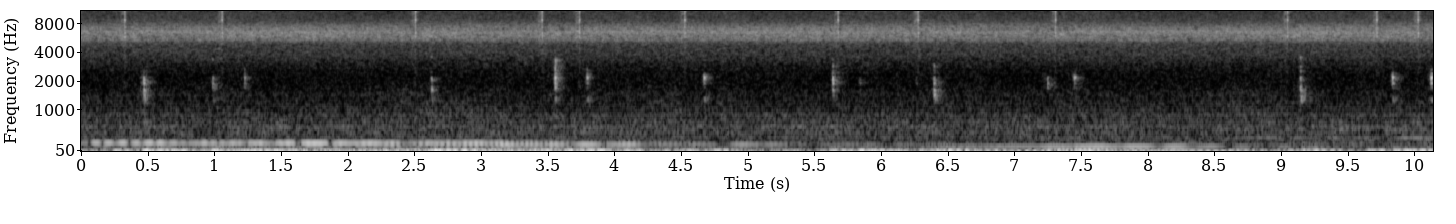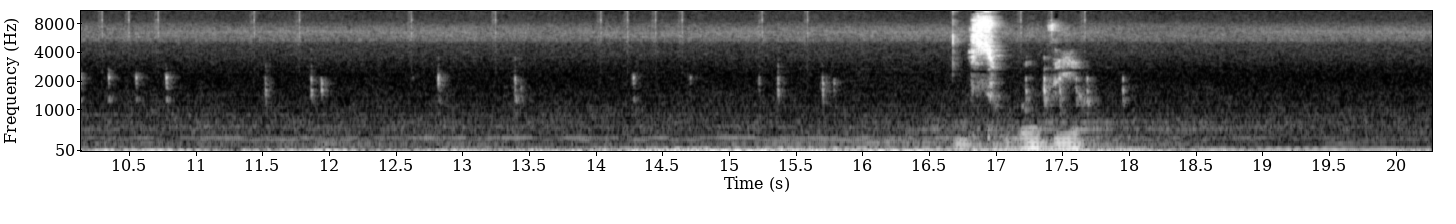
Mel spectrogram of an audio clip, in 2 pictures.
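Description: Soft clicks tick now and then.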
